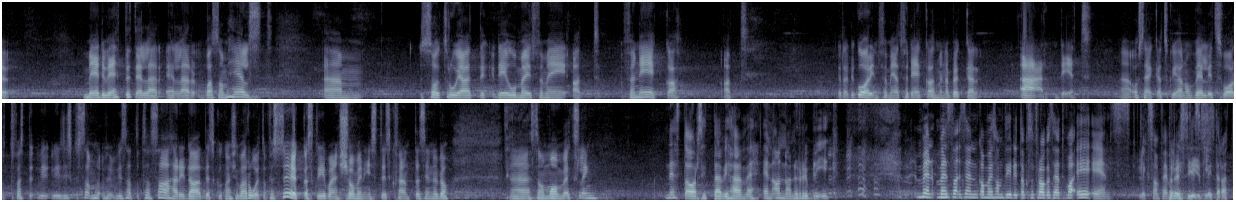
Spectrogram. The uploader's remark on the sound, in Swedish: LIVE från Bokmässan i Helsingfors. Inför stor livepublik.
